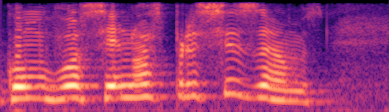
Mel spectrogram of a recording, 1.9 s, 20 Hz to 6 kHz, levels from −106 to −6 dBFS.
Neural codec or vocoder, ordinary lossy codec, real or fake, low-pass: none; none; real; 5.4 kHz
